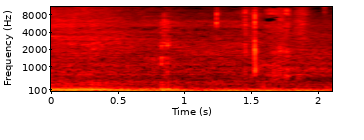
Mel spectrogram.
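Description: Low, steady rumble of a car engine idling, with a couple of faint clicks.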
